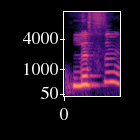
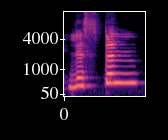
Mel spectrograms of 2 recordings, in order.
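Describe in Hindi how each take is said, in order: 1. बीच में 't' की ध्वनि साइलेंट है। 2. बीच में 't' की ध्वनि बोली जाती है। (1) "जैसे कि लिसन बोलेंगे" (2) "लिस्टन तो नहीं बोलते ना"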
